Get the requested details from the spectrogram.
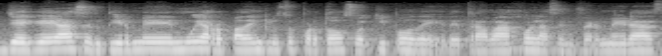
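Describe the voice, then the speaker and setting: A woman speaks in a monotone, flat intonation at a medium pitch. Her pace is fairly quick. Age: 30s. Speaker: patient giving testimonial. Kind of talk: testimony.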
